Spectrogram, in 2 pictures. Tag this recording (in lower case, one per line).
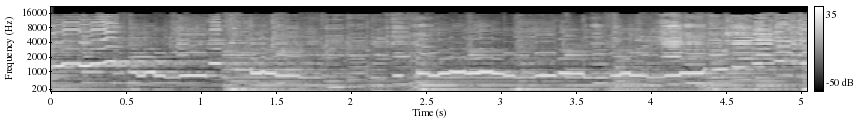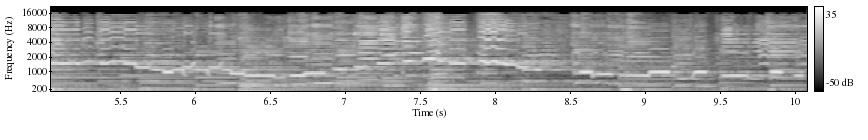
fiddle
music
musical instrument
